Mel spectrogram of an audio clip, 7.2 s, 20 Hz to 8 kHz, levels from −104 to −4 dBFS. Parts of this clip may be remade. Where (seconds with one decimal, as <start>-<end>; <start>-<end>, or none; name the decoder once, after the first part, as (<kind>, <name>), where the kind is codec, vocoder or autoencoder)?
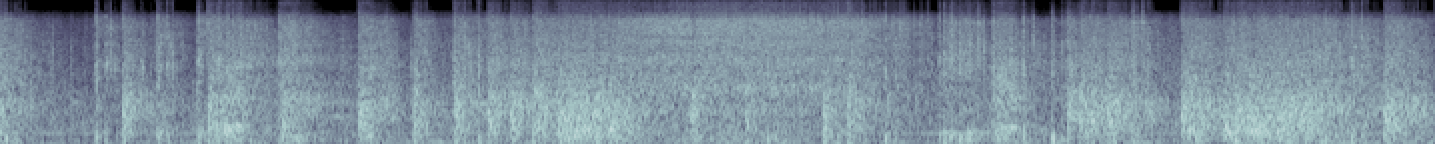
1.3-2.0 (autoencoder, DAC-VAE); 4.7-5.4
